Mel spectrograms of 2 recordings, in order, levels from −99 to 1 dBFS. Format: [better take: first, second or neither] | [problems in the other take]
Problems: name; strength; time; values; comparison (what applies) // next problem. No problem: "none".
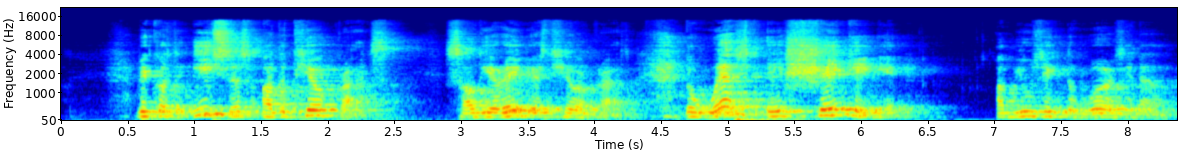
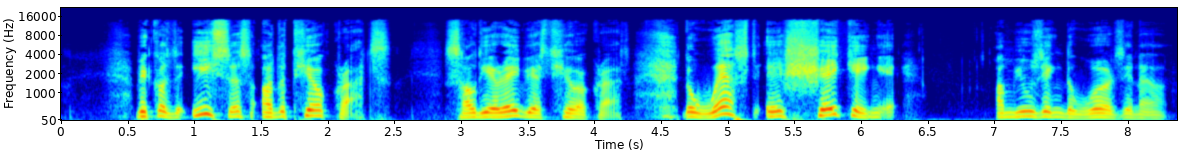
second | room echo; slight; dies away in 0.8 s // off-mic speech; far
